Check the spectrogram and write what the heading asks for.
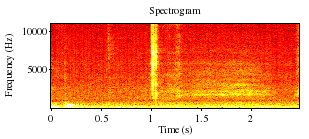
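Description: Quiet room tone during a pause in speech, with a single sharp click about halfway through.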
